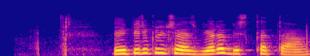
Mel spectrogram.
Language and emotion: Russian, neutral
